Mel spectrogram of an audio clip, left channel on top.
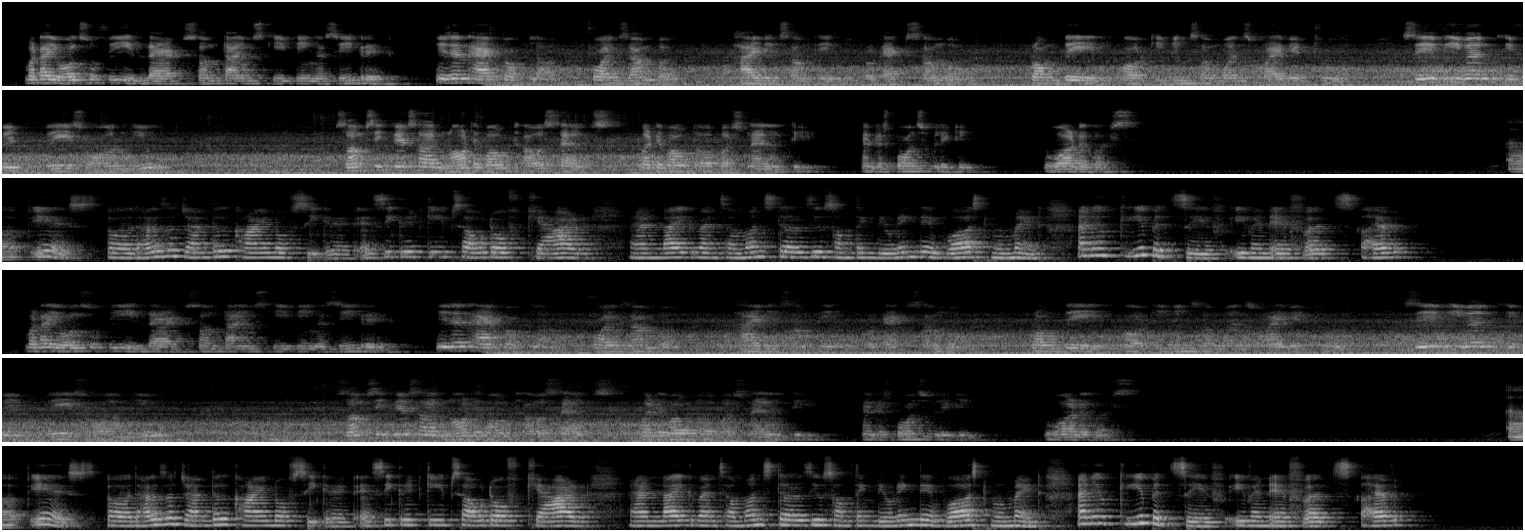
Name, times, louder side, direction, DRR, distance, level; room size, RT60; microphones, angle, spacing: voice 1, 0.2-3.9 4.3-6.9 7.3-9.8 10.3-13.5 14.0-16.9 18.6-23.3 23.8-24.9 25.6-26.5, left 4 dB, 85° left, 0.4 m, -30 dB
sound 1, 4.8-23.0, left 1 dB, 45° left, 0.9 m, -34 dB
voice 2, 30.2-44.4, right 2 dB, 65° right, 0.6 m, -28 dB
3.5 x 3.2 x 4.2 m
head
